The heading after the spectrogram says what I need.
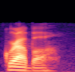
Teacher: grab is linked it sounds more like one word grabba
